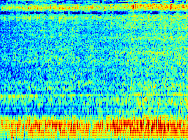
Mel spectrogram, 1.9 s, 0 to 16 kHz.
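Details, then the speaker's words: Power Mac G5 2.7 GHz Dual liquid cooling pump after an attempted calibration. A constant high-pitched whir shows the pump running extremely fast, and the owner fears it will start leaking coolant. "the pump just really really sped off it goes right extremely fast and I have a feeling this this course start spraying something eventually"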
